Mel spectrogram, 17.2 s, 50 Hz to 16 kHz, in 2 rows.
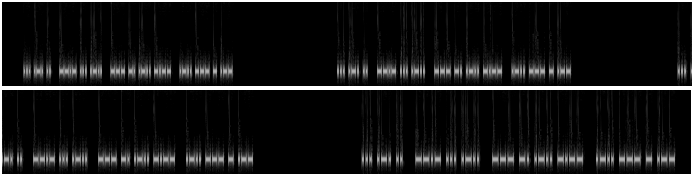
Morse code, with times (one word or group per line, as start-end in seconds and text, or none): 0.3-0.6 SRI
0.7-1.2 QSL
1.4-2.1 ONLY
2.2-2.9 LOTW
4.2-4.6 SRI
4.7-5.3 QSL
5.4-6.2 ONLY
6.4-7.1 LOTW
8.4-8.9 SRI
9.0-9.7 QSL
9.8-10.8 ONLY
10.9-11.8 LOTW
13.1-13.6 SRI
13.8-14.6 QSL
14.8-15.9 ONLY
16.0-17.0 LOTW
